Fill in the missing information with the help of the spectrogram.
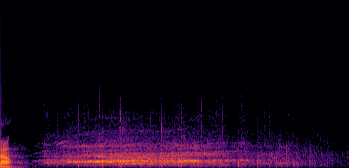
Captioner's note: audience applauding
